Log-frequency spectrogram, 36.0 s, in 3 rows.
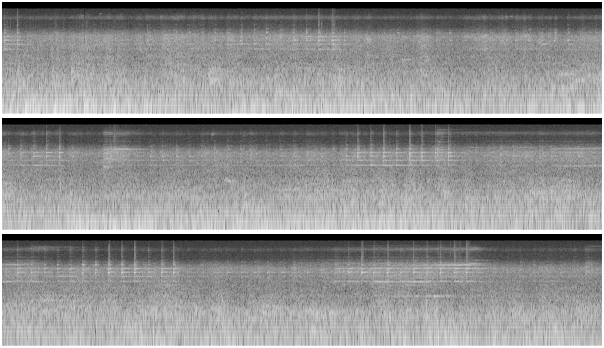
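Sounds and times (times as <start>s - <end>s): steel wheels rumbling on rail: 0.0s - 36.0s
high wheel squealing: 30.6s - 33.7s.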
